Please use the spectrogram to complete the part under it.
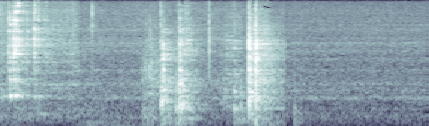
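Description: A metal lid clinks onto a pan.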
